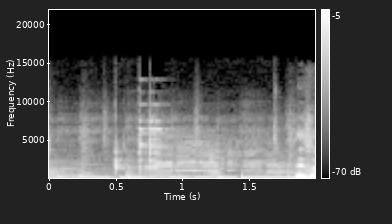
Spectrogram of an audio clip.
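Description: A few light clinks of a metal utensil against a cooking pot, over soft background music with sustained tones.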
